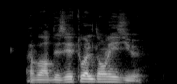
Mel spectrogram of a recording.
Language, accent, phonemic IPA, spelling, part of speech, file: French, France, /a.vwaʁ de.z‿e.twal dɑ̃ le.z‿jø/, avoir des étoiles dans les yeux, verb, LL-Q150 (fra)-avoir des étoiles dans les yeux.wav
- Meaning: to have stars in one's eyes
